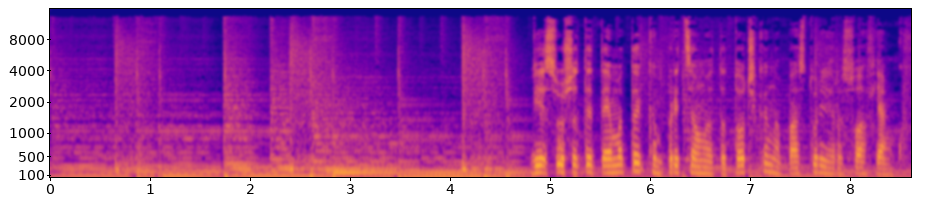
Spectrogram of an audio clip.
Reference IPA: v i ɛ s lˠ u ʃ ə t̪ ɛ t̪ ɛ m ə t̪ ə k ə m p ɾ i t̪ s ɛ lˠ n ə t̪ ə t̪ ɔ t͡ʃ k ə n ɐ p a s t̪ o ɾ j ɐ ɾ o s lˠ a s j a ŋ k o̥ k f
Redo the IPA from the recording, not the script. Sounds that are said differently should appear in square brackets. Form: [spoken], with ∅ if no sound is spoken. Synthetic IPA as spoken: v i ɛ s lˠ u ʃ ə t̪ ɛ t̪ ɛ m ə t̪ ə k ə m p ɾ i t̪ s ɛ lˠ n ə t̪ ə t̪ ɔ t͡ʃ k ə n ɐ p a s t̪ o ɾ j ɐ ɾ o s lˠ a [f] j a ŋ k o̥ [∅] f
